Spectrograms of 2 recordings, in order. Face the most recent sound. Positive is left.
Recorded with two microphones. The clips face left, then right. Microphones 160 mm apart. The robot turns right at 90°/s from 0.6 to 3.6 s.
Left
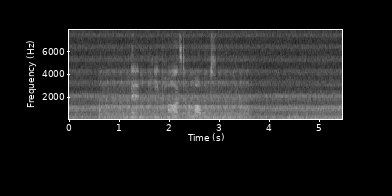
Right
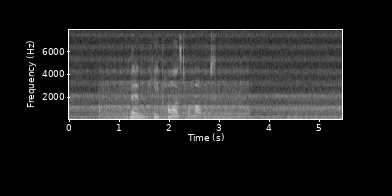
turn(degrees=90)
